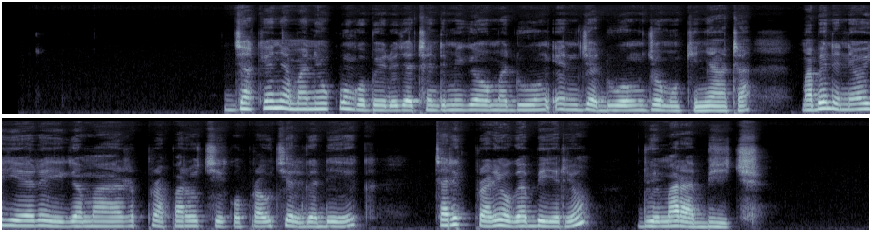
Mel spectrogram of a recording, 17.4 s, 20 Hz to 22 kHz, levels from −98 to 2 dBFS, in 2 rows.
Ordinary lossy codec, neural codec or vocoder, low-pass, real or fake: none; none; 19.8 kHz; real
